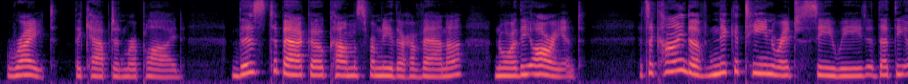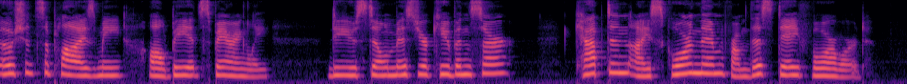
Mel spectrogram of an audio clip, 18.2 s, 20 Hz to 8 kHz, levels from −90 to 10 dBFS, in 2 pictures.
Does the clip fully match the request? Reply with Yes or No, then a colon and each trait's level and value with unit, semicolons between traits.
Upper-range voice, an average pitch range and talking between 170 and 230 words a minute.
No: high, 245 Hz; average, 3.3 semitones; average, 140 wpm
